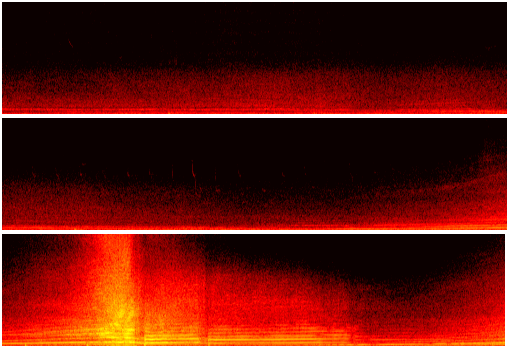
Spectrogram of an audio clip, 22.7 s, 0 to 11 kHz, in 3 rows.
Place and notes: Scarborough, UK - motorcycle road racing 2012 ...
600cc practice ... Ian Watson Spring Cup ... Olivers Mount ... Scarborough ... binaural dummy head ... comes out the wrong way round and a bit loud ... grey breezy day ...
